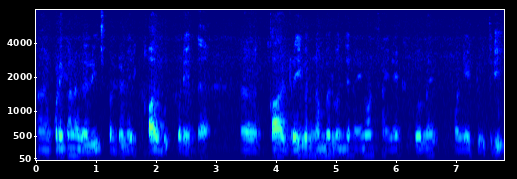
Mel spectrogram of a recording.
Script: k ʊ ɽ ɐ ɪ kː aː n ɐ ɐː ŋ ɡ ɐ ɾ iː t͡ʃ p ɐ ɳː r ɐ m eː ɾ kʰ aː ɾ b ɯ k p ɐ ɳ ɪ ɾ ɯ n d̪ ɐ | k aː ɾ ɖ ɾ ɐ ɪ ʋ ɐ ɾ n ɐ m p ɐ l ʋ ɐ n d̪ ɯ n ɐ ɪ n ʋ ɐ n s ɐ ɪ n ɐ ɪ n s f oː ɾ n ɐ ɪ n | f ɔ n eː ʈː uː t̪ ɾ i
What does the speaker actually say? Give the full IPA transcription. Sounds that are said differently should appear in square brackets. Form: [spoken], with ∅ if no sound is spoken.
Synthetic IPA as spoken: k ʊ ɽ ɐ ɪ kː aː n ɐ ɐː ŋ ɡ ɐ ɾ iː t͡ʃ p ɐ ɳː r ɐ m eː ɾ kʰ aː ɾ b [ʊ] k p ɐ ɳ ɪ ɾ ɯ n d̪ ɐ | k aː ɾ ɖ ɾ ɐ ɪ ʋ ɐ ɾ n ɐ m [b] ɐ [ɾ] ʋ ɐ n d̪ ɯ n ɐ ɪ n ʋ ɐ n [f] ɐ ɪ n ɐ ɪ n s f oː ɾ n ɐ ɪ n | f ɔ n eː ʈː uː t̪ ɾ i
